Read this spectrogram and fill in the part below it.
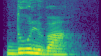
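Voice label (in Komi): "дульва", Komi, female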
